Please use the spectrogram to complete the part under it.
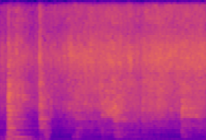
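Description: Green chili and salt sauté in a hot pan with a steady sizzle and frying hiss, broken by a few clanking stirs of a spatula; no voices are heard.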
